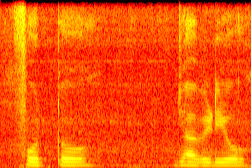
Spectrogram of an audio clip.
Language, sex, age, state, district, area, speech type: Punjabi, male, 18-30, Punjab, Muktsar, urban, spontaneous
